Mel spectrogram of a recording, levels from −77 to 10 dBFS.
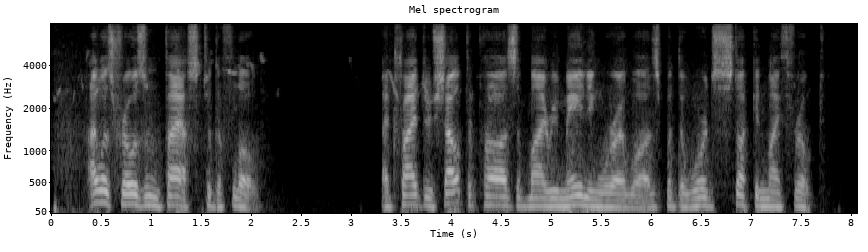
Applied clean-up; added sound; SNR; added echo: neural mask model RNNoise.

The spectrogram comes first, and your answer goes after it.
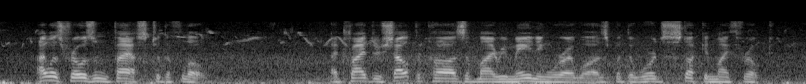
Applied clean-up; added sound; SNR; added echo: none; Chirp, tweet; 10 dB; none.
